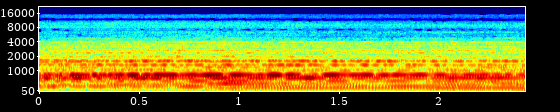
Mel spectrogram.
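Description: Mixed choir of men's and women's voices singing in harmony, holding long chords that change about halfway through.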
